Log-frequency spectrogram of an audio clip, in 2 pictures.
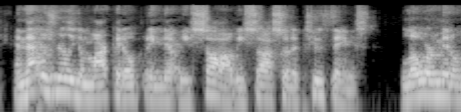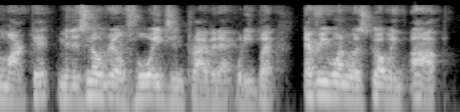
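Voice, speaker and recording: A man speaks at a fairly quick pace with a Boston accent. His pitch is fairly high, with ordinary pitch variation. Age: 50s. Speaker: private equity investor. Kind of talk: interview.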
